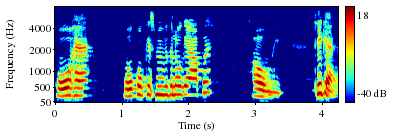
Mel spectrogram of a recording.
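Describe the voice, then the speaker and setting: A woman's voice: on the high side, slow pace, a little mellow. A woman teaching a grammar lesson, patiently asking questions and answering them herself. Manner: patient, asks and answers her own questions. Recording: dull lo-fi sound.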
